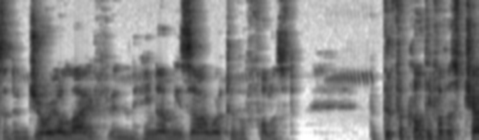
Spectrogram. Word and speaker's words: Hinamizawa: Welcome to, how do you pronounce that? Hinamizawa? Hinamizawa, yeah.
